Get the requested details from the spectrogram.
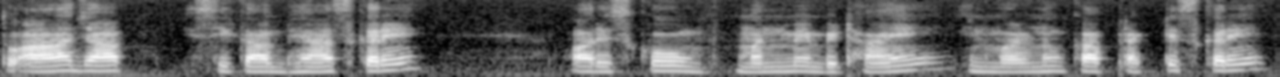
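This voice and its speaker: A man's voice: on the high side, steady tone, measured pace, a little mellow, no room sound. A man teaching a beginner language lesson, patiently reading out letters one by one and stressing each sound with care. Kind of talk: slow spoken language lesson.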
